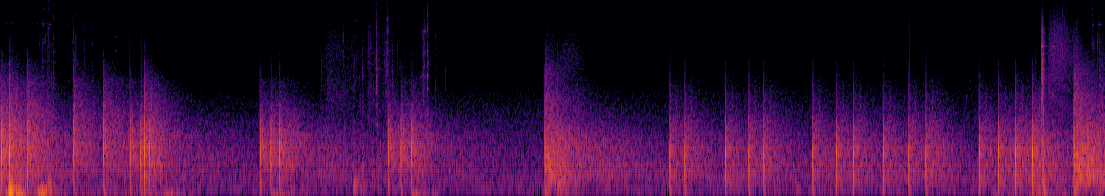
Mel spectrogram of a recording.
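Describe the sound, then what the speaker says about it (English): Gunfire erupts around the player in a video game, with sharp shots cracking in quick clusters and single bangs separated by short gaps, some close and loud, others more distant with a lingering echo. "They're fucking shooting all around me!"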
